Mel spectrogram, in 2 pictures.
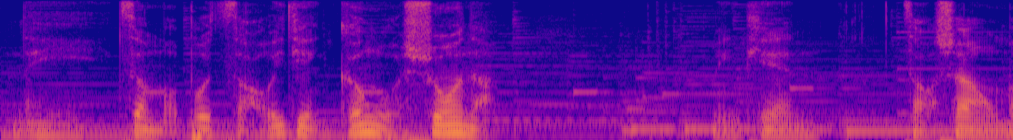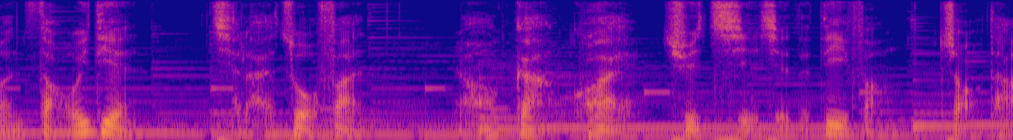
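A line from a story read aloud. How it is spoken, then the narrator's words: Gentle, tender. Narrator (Chinese): 国王温柔的告诉谢春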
